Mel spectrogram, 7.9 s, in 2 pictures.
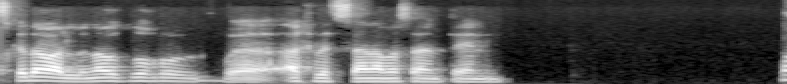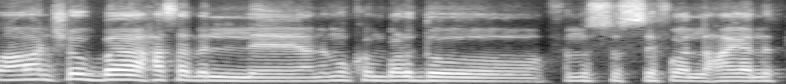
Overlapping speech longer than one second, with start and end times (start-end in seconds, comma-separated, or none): none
